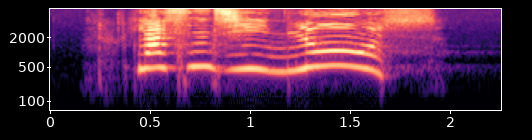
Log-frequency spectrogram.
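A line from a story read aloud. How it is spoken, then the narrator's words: Tearful cry. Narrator (German): rief Maja und in ihren Augen kamen Tränen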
